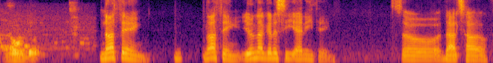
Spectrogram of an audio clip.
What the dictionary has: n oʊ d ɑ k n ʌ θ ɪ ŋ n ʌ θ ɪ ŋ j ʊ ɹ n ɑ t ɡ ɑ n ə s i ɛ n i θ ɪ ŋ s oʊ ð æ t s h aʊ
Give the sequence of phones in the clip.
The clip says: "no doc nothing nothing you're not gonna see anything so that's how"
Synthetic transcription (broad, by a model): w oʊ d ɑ n ʌ θ ɪ ŋ n ʌ θ ɪ ŋ j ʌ ɹ n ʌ t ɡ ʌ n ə s i ɛ n i θ ɪ ŋ s oʊ ð æ t s h aʊ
